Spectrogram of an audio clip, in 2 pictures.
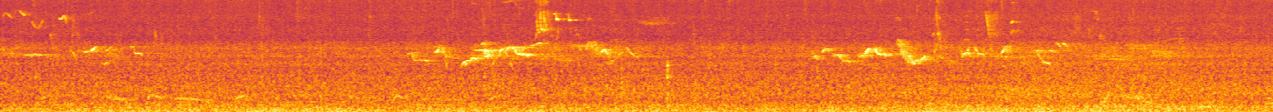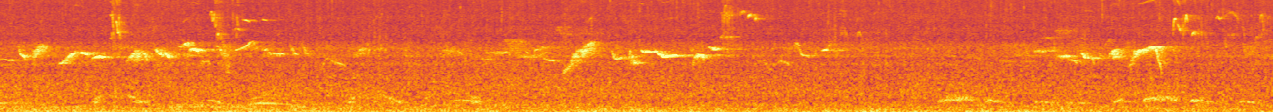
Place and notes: This is the sound of the wood pigeons and the blackbirds singing their hearts out in the rain. Not sure why, but Blackbirds in particular seem to really love the rain.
